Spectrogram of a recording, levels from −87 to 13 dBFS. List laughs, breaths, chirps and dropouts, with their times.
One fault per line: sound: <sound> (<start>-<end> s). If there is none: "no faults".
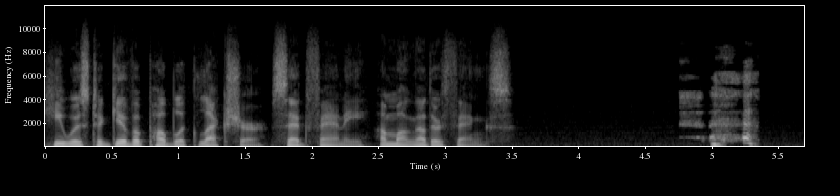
sound: laugh (4.8-5.4 s)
